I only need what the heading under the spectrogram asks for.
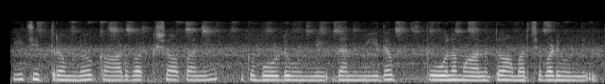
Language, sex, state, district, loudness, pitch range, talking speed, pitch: Telugu, female, Telangana, Mahabubabad, -15 LUFS, 200-215 Hz, 140 wpm, 205 Hz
